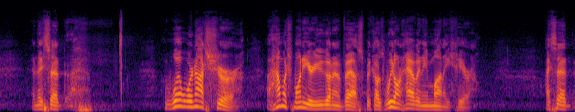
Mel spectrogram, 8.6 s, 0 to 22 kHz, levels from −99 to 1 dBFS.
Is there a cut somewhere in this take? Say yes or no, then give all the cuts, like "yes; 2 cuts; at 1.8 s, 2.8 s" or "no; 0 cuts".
no; 0 cuts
